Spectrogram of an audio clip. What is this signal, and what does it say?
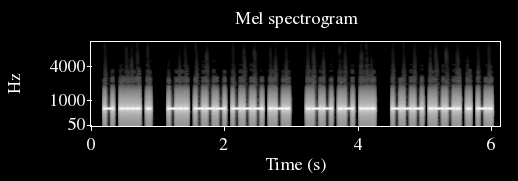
Morse code, heard as a keyed tone, about 30 wpm, 700 Hz. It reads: THE DOOR WAS OPEN
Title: Sentences from Top 1300 Words 30wpm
